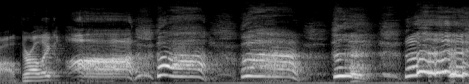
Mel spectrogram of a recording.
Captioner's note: shouting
